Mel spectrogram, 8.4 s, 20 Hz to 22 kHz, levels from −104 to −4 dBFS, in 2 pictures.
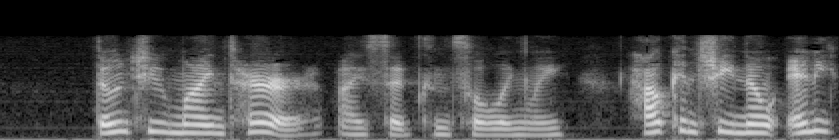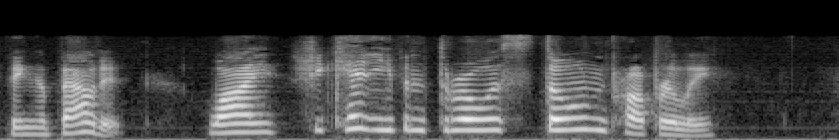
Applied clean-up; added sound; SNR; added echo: none; none; none; none.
